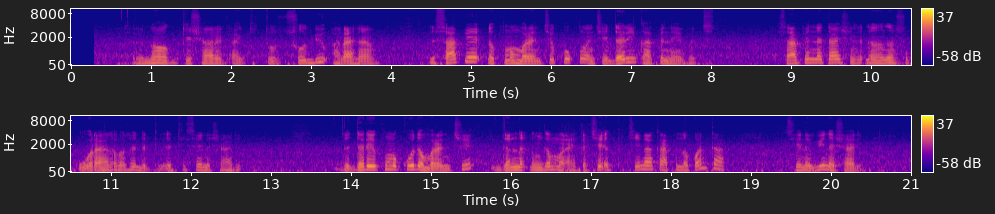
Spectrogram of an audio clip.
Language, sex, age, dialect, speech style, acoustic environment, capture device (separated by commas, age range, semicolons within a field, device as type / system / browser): Hausa, male, 25-34, Nigeria - Nigerian Standard, anxious; happy; excited; focused, silence, mobile / Linux / Chrome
